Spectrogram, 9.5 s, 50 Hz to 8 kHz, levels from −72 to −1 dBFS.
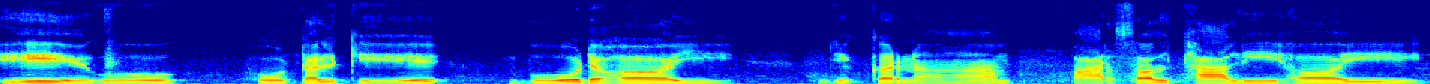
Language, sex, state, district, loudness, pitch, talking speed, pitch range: Maithili, male, Bihar, Samastipur, -20 LUFS, 110 Hz, 70 wpm, 95-115 Hz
